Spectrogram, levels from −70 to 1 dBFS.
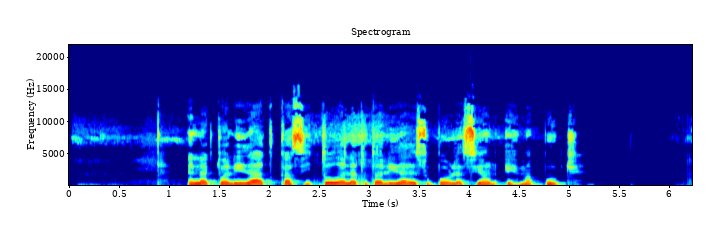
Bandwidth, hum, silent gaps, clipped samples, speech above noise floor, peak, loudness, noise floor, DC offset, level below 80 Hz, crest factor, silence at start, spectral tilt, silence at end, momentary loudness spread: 15 kHz; none; none; under 0.1%; 51 dB; 0 dBFS; -14 LUFS; -65 dBFS; under 0.1%; -54 dBFS; 16 dB; 0.9 s; -4 dB/octave; 1.15 s; 15 LU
